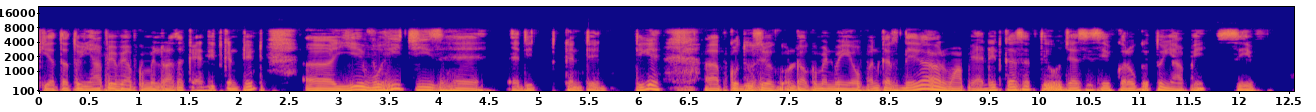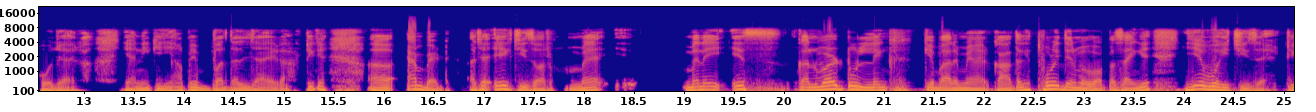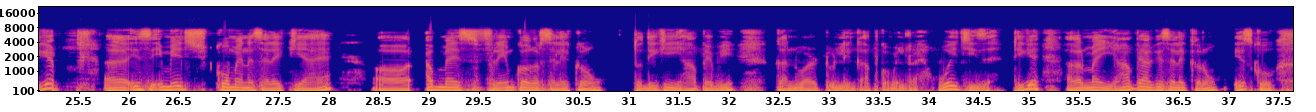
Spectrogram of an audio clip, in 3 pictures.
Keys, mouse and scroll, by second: 3.1 click, 18.4 click, 26.0 click, 30.0 click, 34.4 click.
